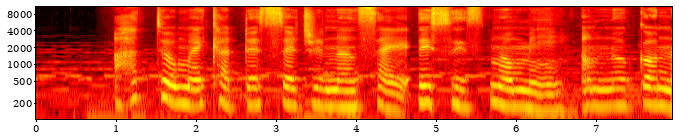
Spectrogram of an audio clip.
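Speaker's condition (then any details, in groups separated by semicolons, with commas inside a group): Brain injury; acquired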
